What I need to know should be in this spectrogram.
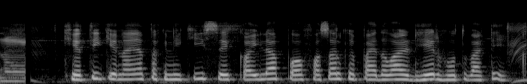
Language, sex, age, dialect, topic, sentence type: Bhojpuri, male, 18-24, Northern, agriculture, statement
